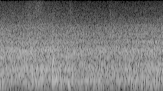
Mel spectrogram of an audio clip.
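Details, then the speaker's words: HVAC training board, thermostat bypassed by jumping G to R: relay click as the power switch turns on, then a steady, even rush of air with no knocks, rattles or squeal. Normal indoor blower fan operation. "my power switch is in the off position and when i flip it on you're going to hear a click that's going to be this relays contacts closing and the fan is going to start"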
